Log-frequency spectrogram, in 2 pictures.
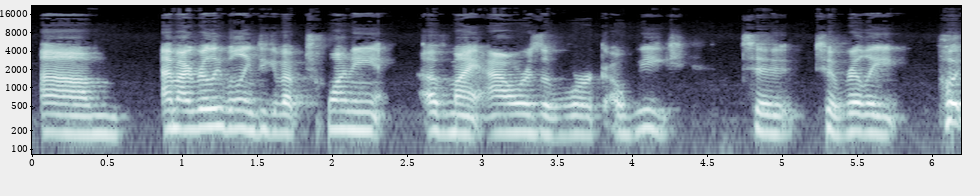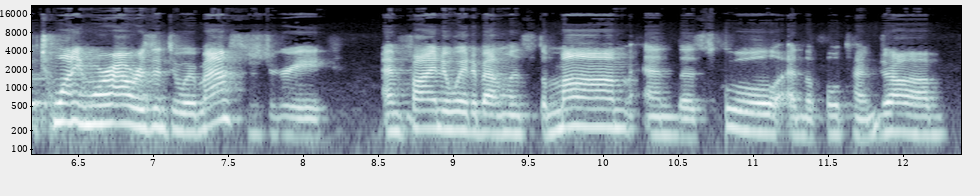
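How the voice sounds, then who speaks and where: A woman's voice: mid-range voice, normal speed, bright, forceful tone. A woman in her forties, a teacher, talking candidly as a podcast guest and weighing her options aloud. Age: 40s. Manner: candid, weighing things aloud, uses "like" often. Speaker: special education teacher, guest. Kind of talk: casual interview conversation.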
